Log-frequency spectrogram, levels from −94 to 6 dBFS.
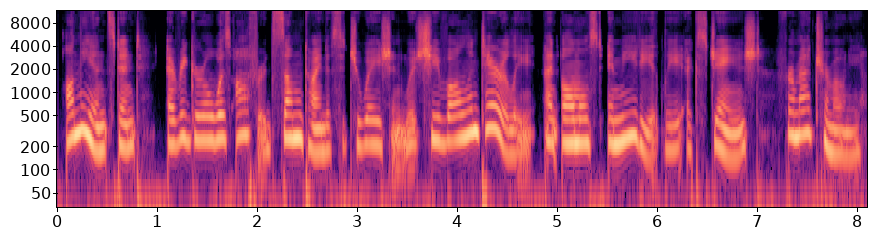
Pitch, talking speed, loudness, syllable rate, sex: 225 Hz, 150 wpm, -16 LUFS, 5.5 syllables/s, female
